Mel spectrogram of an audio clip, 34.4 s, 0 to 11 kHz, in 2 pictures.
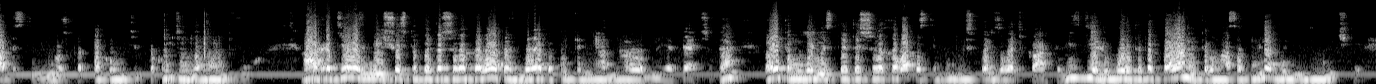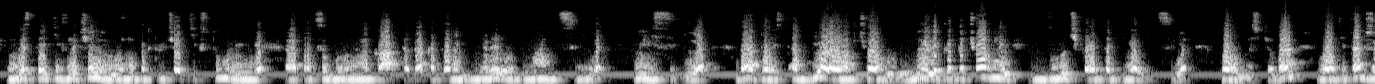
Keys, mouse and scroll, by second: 0.1-3.1 drag, 11.5-14.2 drag.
